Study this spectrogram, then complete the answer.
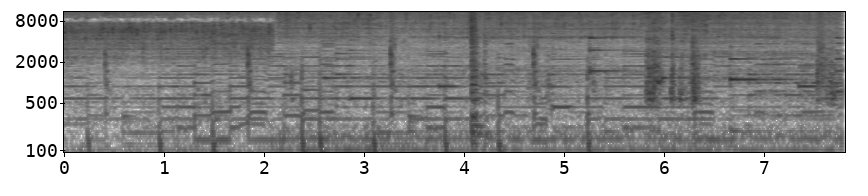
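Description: Raw potatoes frying in hot oil for fried rice, a loud, dense sizzle close by, with scattered clinks and scrapes of stirring on top.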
